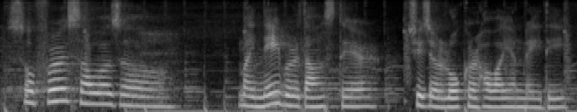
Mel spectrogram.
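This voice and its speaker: A woman speaking English as a second language with a Korean accent, telling her story as a barber in a documentary interview, in halting phrasing and laughing at herself. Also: medium pitch, steady tone, a little mellow, soft background music.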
